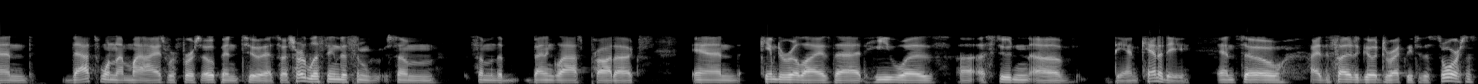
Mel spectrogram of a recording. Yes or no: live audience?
no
